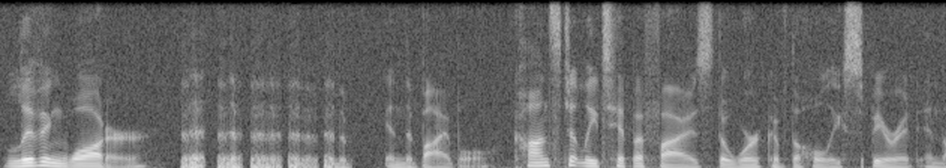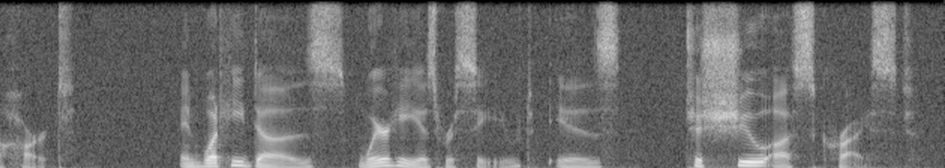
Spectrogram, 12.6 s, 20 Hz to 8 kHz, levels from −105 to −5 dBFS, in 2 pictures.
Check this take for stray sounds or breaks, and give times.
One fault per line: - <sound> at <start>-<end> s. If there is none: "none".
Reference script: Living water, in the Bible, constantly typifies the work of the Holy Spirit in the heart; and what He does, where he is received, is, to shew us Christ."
- laugh at 1.2-2.4 s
